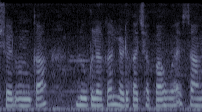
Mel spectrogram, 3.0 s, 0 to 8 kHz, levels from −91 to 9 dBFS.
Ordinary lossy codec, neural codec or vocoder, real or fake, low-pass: AAC, 48 kbps; none; real; 7.2 kHz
